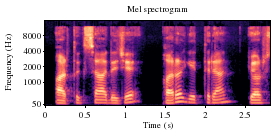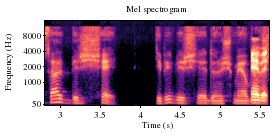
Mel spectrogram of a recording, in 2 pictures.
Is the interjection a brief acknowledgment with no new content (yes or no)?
yes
